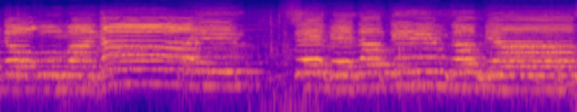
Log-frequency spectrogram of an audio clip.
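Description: A group of young female voices singing a song together, sustained sung lines with a short break a little over two seconds in before the next phrase.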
